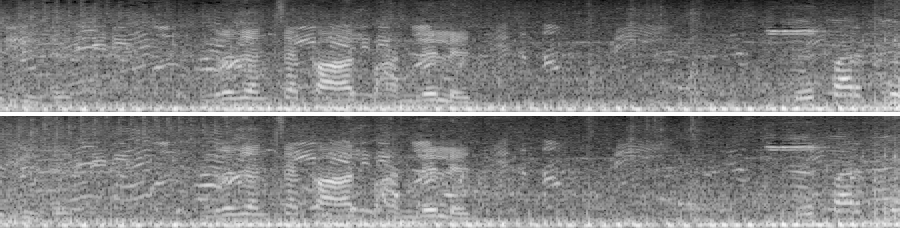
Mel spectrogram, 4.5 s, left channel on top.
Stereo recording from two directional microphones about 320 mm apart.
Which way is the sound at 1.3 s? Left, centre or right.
Centre.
